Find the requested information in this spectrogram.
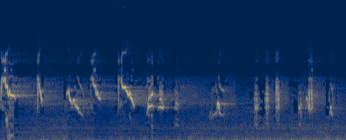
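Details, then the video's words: Mountain white-eye practising ngriwik and ngeplong song: a quick string of high, sweeping whistled notes and chips, dense for about two seconds, then scattered short chirps. "Burung Pleci Montanus Belajar Ngriwik Ngeplong"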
